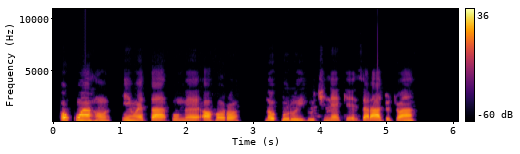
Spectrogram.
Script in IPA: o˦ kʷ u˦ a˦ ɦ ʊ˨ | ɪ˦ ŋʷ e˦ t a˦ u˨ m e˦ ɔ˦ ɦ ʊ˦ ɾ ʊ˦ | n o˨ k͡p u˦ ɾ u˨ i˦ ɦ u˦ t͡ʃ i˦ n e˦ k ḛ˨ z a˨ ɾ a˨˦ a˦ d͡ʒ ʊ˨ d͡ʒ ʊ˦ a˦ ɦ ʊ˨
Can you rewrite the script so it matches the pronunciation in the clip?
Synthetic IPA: o˦ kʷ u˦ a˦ ɦ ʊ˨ | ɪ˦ ŋʷ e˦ t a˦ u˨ m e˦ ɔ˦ ɦ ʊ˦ ɾ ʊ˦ | n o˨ k͡p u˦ ɾ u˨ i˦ ɦ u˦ t͡ʃ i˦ n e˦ k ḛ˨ z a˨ ɾ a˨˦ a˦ d͡ʒ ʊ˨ d͡ʒ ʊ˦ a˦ ɦ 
